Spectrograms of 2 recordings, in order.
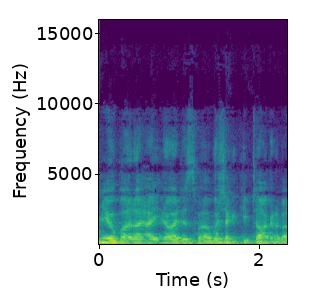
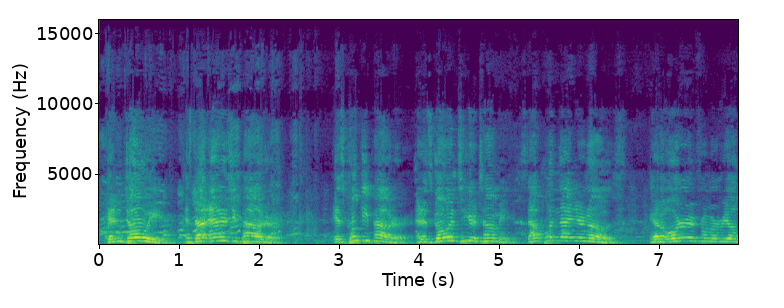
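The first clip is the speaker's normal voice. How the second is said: put-on higher, like telling off a naughty kid; teasing telling-off pitched up high; mock scolding; 7 semitones higher than usual. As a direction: scold him like a toddler caught in the cookie jar. Scolding John about the flour.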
